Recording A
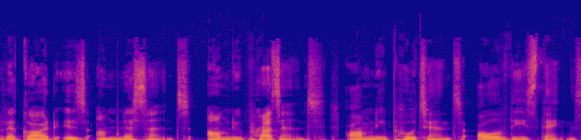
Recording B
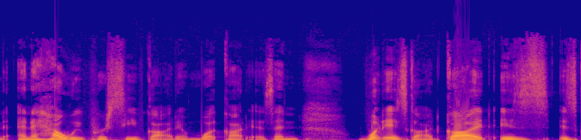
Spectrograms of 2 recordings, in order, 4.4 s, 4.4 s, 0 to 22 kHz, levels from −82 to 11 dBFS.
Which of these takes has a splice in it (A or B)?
A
